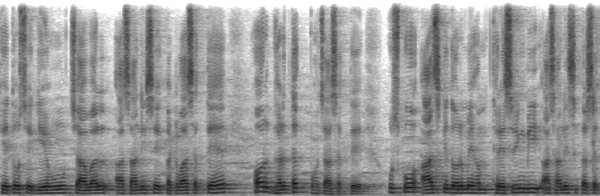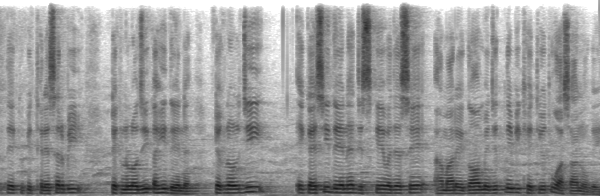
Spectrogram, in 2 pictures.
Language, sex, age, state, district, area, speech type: Urdu, male, 30-45, Bihar, Khagaria, rural, spontaneous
